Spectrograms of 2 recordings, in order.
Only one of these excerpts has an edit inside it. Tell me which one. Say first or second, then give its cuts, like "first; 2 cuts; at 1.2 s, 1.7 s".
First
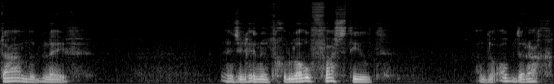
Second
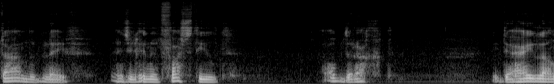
second; 3 cuts; at 1.0 s, 1.6 s, 3.2 s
